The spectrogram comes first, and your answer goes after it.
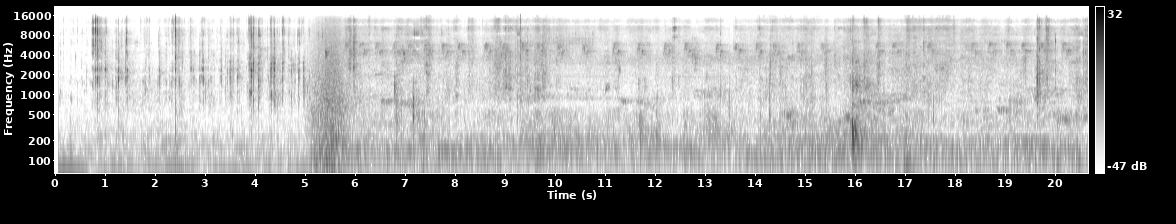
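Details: Two dogs, Oli and Nomy, eating raw meat on a prey-model raw diet as a New Year meal recorded January 1, 2023; wet, irregular crunching and tearing bites with sharp clicks, a louder smacking burst near five seconds, steady low background hum.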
